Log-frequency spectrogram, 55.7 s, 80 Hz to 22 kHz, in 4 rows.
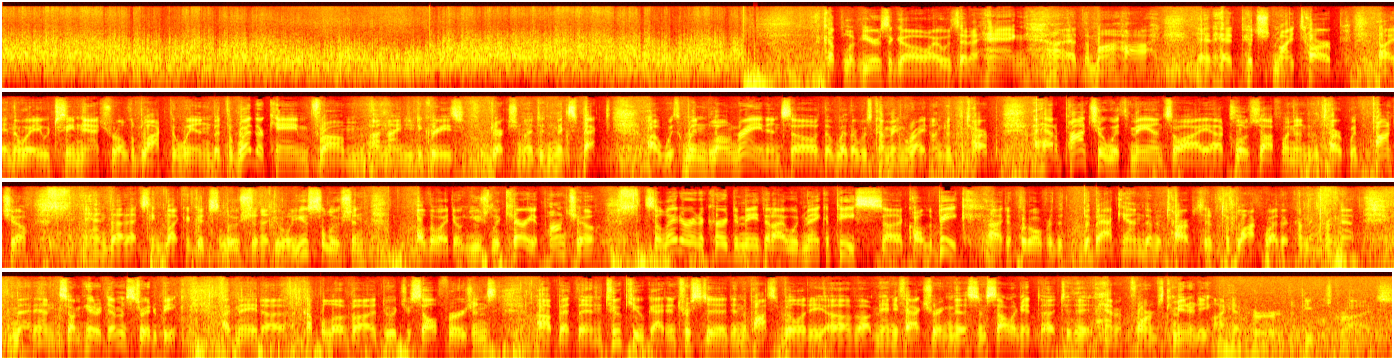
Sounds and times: Speech: 8.1s - 55.6s.

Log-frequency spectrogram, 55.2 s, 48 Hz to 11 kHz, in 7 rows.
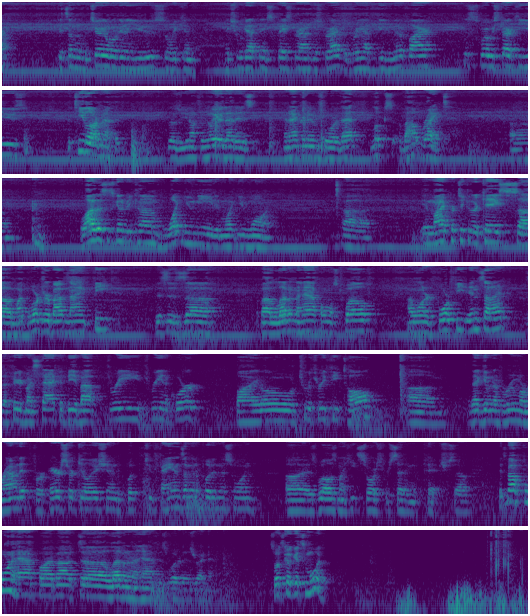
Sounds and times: Speech: 0.8s - 9.8s, 10.4s - 14.7s, 15.5s - 16.0s, 17.0s - 19.9s, 20.8s - 21.4s, 22.0s - 25.4s, 26.0s - 50.7s, 51.4s - 52.3s.

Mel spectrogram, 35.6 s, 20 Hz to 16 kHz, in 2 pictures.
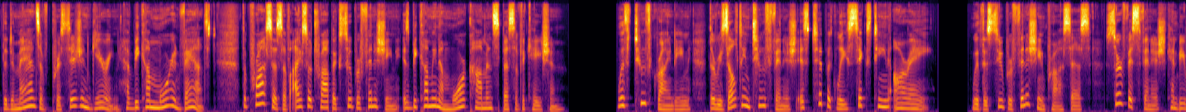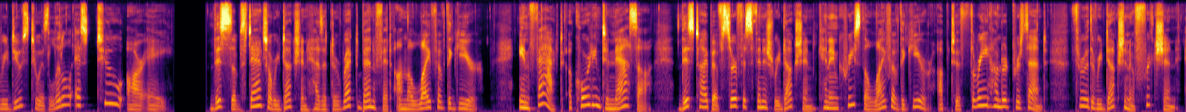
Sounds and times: Speech: 0.0s - 8.5s, 9.3s - 14.0s, 14.6s - 25.0s, 25.6s - 35.5s.

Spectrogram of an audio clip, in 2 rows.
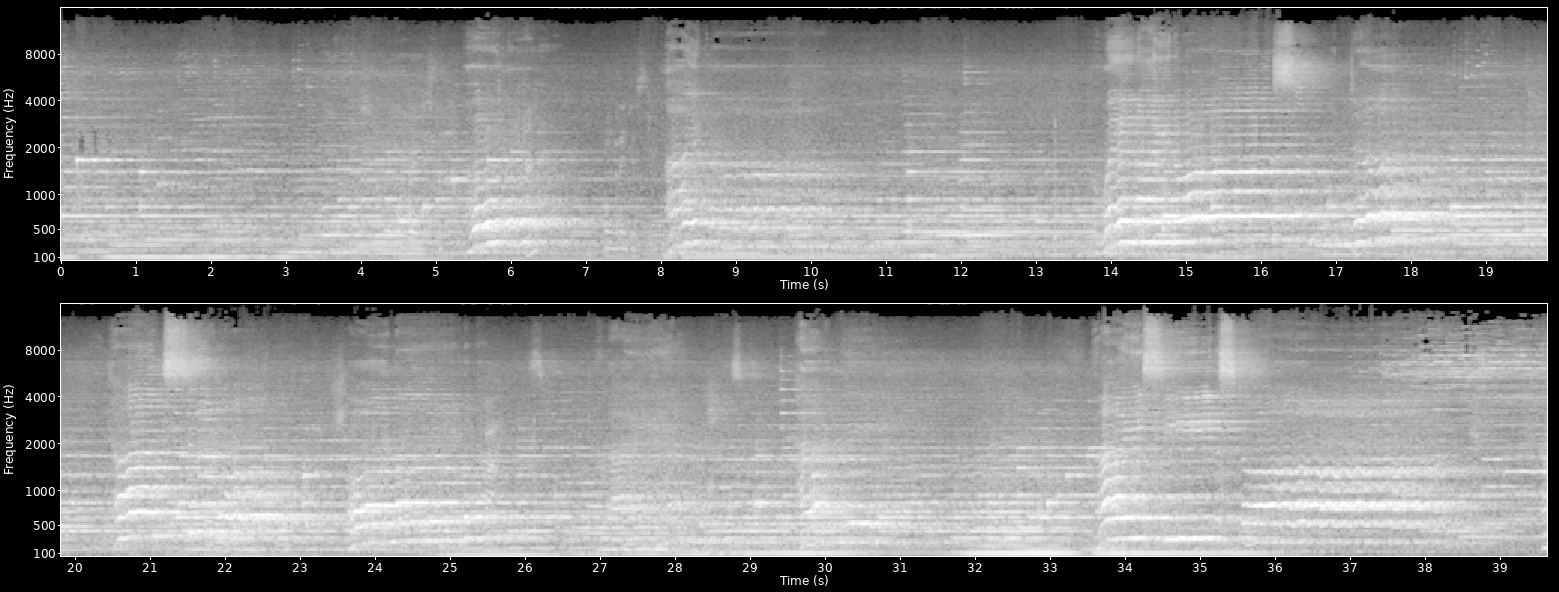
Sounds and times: Music: 0.0s - 39.6s
Female singing: 13.8s - 19.1s, 20.5s - 31.4s, 33.6s - 38.6s.

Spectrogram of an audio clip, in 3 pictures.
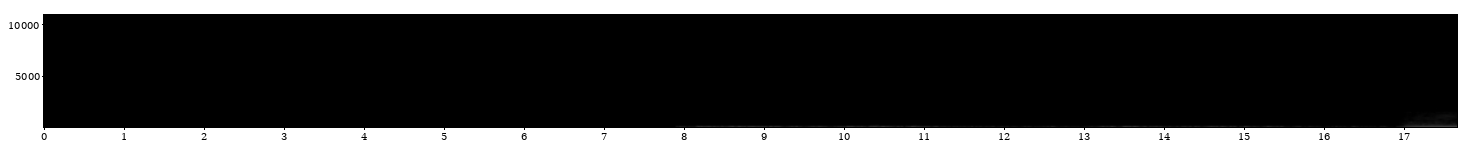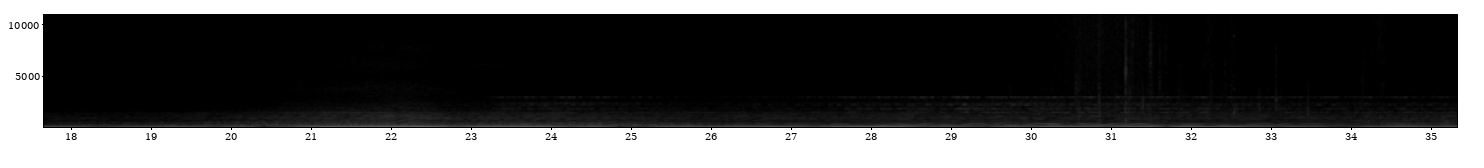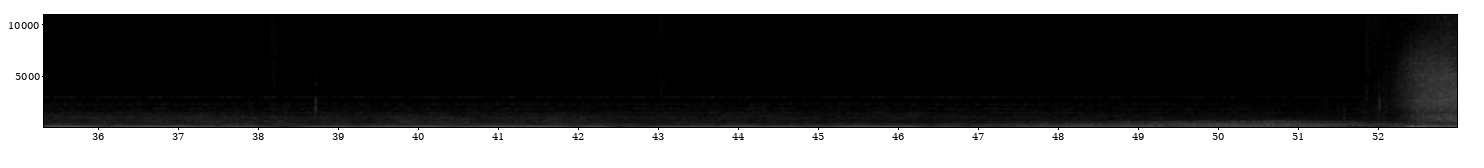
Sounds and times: Music: 7.9s - 52.9s.

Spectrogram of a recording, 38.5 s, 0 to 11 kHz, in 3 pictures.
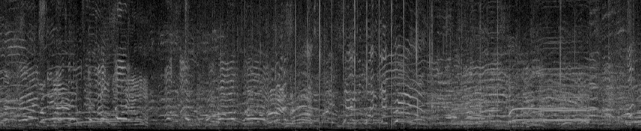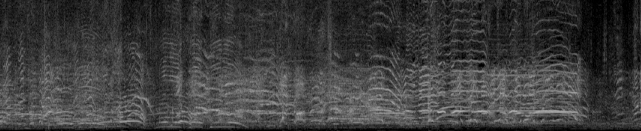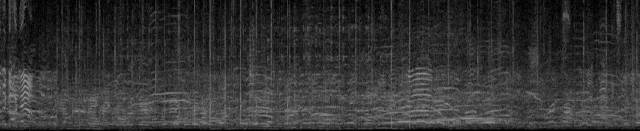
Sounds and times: Run: 0.0s - 38.4s
Speech: 0.0s - 38.4s.

